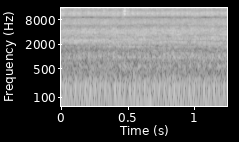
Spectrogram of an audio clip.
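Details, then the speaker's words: 1993 Nissan Hardbody KA24E with stage 1 cam, after timing chain job: steady low idle with a light, fast clatter over it, the stage 1 cam valvetrain rattling away. "But you can kind of hear that stage 1 cam rattling away, so."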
